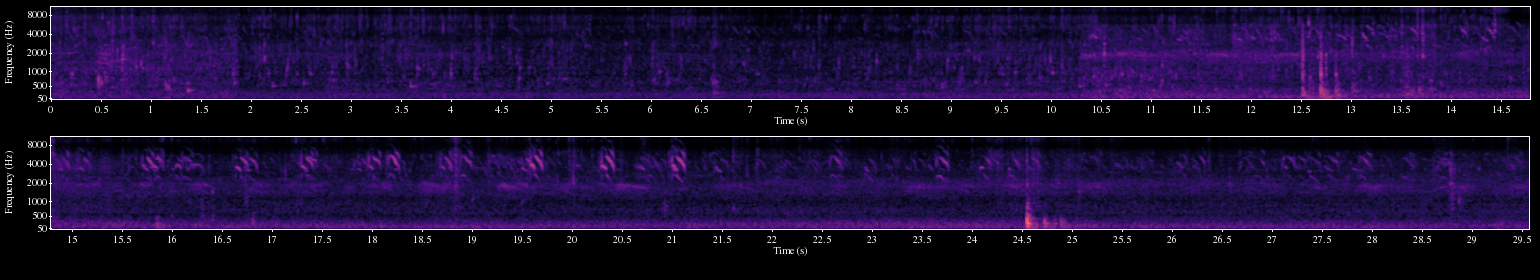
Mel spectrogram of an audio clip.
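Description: Birds calling in quick, short chirps over a low open-air background, with two sharp knocks, one before the middle and a louder one toward the end.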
